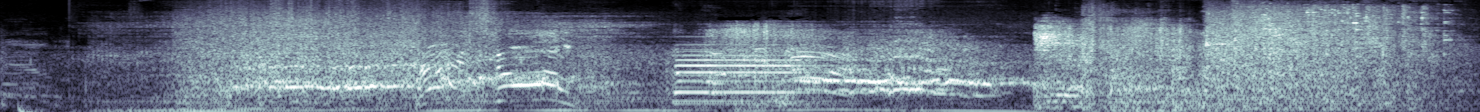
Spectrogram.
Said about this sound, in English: That's such an excellent car crash because it's very reminiscent of the dude crashing his car in The Big Lebowski. Just the way it's not like a dramatic car crash.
